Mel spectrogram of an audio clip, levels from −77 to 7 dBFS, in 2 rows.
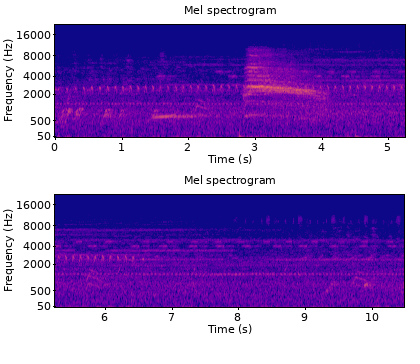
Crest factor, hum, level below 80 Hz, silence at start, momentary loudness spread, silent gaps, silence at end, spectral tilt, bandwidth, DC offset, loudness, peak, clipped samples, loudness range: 22 dB; none; -62 dBFS; 0 s; 17 LU; none; 0 s; -0.5 dB/octave; 16 kHz; under 0.1%; -35 LUFS; -16 dBFS; under 0.1%; 13 LU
